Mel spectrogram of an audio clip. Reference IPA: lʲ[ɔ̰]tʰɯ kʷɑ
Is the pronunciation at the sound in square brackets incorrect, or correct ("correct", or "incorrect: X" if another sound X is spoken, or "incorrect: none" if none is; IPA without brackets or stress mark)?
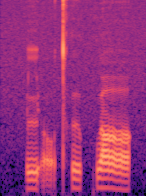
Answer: correct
